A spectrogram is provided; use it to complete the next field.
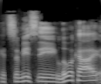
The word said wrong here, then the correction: Luakai: Is that how you say his name? – Luaki. – Sorry, my bad.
